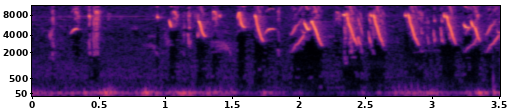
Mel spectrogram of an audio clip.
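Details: Loud, quick series of saffron finch calls: bright, high, sharply falling chirps repeated at an uneven pace, over low background rumbling.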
